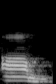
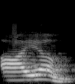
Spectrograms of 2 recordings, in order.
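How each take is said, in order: First: It is said as one contracted syllable. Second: It is said as two full words.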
